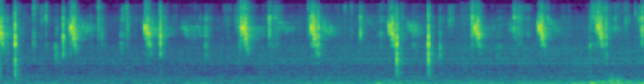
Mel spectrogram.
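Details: Sparrows out of frame keep noisy in the afternoon, giving a steady stream of short high chirps roughly every half second, with a few lower thumps near the end.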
